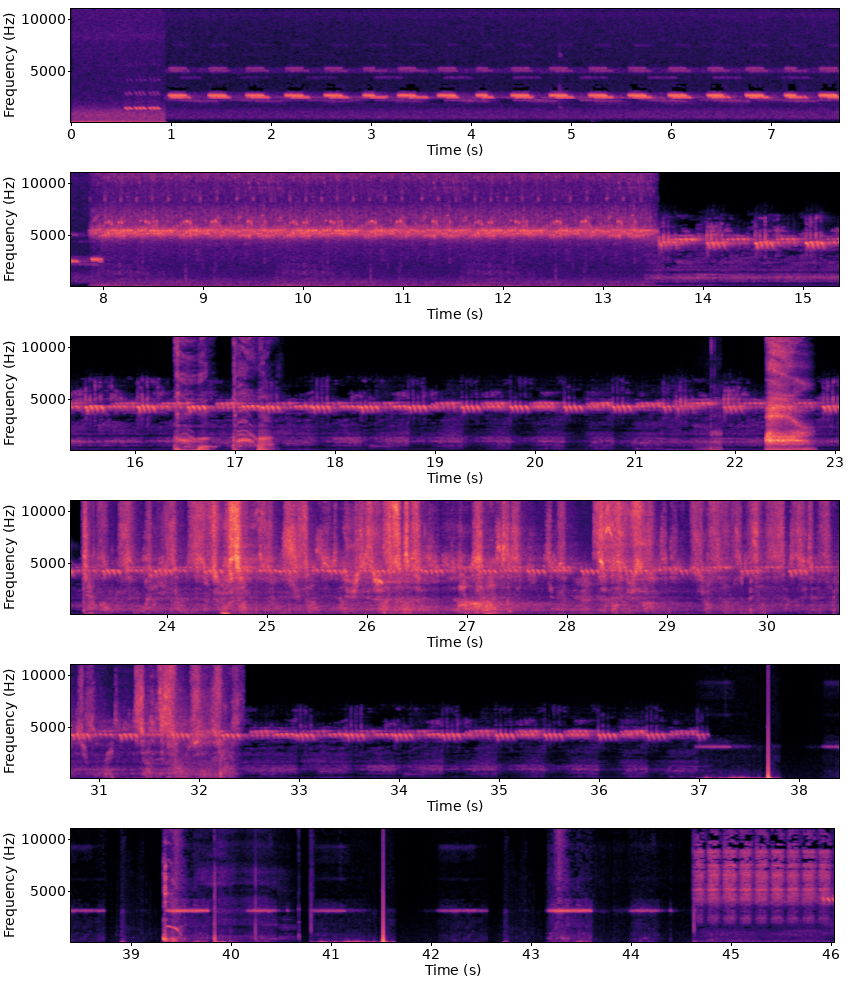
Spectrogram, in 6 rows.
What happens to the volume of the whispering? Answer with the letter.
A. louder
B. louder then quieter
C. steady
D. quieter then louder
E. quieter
E.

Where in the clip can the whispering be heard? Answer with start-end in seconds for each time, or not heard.
21.8-32.5.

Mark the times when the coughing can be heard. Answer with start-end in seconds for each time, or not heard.
16.4-17.4, 39.3-40.2.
